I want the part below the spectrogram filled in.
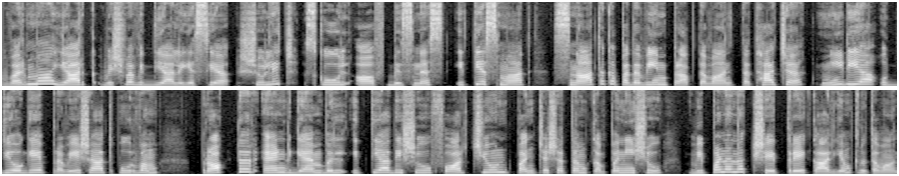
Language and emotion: Sanskrit, neutral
